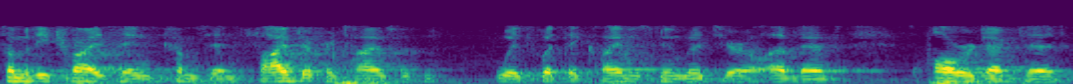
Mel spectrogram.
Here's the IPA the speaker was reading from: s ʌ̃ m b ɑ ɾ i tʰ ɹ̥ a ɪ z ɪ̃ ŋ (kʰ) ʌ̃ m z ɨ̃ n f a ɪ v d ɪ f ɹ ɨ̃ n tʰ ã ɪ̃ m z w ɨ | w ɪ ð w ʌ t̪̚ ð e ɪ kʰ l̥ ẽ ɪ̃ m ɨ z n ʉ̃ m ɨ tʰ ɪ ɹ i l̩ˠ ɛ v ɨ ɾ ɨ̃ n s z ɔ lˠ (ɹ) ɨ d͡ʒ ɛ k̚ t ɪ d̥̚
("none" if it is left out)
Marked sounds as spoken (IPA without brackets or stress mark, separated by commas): kʰ, ɹ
